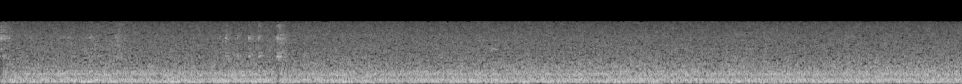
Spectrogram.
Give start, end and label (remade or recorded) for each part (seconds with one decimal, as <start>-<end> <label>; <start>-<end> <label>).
0.0-9.6 recorded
